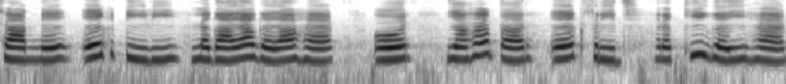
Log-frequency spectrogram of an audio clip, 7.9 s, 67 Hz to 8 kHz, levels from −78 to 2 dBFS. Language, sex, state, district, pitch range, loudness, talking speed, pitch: Hindi, male, Punjab, Pathankot, 265-290 Hz, -15 LUFS, 105 wpm, 275 Hz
